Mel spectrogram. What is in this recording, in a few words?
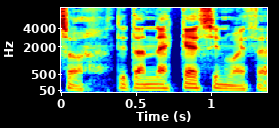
"neges", Welsh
